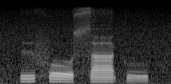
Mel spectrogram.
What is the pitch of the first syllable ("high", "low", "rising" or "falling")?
high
